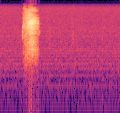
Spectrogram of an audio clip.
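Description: Eurasian eagle-owl chick giving one short, hoarse, hissing begging call about half a second in.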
